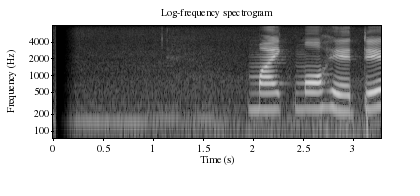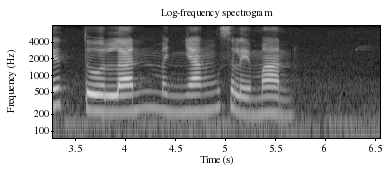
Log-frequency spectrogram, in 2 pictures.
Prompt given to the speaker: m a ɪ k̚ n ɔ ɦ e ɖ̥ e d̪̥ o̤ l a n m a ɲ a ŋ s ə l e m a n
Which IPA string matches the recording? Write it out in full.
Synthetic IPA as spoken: m a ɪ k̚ m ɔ ɦ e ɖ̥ e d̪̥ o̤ l a n m ə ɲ a ŋ s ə l e m a n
